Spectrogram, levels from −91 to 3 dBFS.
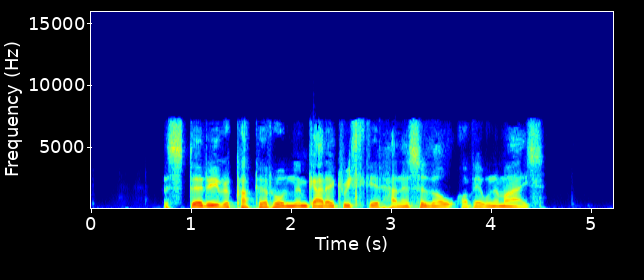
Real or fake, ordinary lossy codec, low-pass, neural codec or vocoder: fake; AAC, 48 kbps; 7.2 kHz; codec, 16 kHz, 1 kbps, X-Codec, HuBERT features, trained on balanced general audio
